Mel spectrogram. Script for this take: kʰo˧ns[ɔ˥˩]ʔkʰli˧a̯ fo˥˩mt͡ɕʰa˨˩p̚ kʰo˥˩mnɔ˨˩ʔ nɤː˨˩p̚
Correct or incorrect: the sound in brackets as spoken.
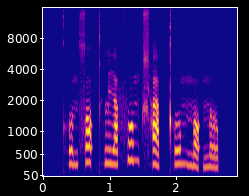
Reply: correct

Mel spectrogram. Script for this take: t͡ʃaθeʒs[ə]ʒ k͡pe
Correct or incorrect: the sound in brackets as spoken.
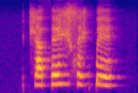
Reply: correct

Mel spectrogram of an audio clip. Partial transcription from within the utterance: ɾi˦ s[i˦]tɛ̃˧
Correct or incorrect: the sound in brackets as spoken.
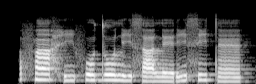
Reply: correct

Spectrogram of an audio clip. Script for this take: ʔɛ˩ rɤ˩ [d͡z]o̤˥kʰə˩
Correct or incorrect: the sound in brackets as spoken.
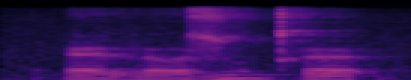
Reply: incorrect: z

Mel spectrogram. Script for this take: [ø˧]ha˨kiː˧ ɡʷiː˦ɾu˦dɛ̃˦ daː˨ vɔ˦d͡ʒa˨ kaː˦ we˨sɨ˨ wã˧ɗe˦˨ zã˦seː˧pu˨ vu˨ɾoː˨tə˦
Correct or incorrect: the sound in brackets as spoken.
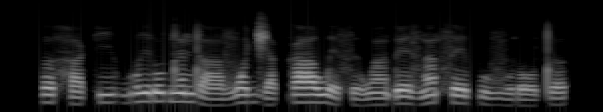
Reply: incorrect: ə˧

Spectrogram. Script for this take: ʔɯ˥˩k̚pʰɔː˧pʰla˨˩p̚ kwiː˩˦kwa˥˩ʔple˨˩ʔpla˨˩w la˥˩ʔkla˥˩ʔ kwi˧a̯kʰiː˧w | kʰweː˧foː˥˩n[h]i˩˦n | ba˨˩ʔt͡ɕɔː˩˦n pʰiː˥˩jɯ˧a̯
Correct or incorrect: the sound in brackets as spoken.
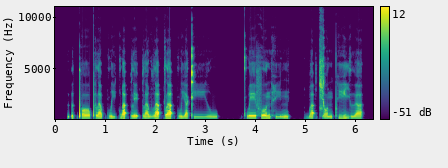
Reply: correct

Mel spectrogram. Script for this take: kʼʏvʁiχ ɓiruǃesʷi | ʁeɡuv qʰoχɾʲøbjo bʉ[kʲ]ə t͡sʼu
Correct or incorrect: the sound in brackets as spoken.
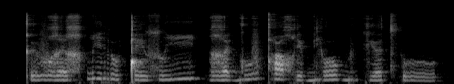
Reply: correct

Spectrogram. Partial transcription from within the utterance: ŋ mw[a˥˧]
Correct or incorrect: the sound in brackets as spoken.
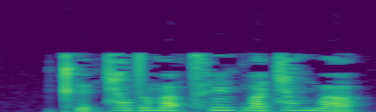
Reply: incorrect: a˨˩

